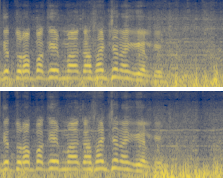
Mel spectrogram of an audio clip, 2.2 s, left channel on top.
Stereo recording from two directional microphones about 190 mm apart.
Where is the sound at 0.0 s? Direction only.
20° right (ahead or behind).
